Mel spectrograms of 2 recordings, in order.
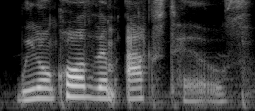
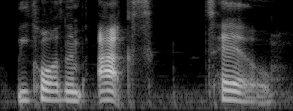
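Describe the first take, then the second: First: Oxtails said slowly, the final s of "oxtails" sounded clearly; the wrong plural "oxtails" with a clear s, said as a correction; correcting pronunciation. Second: "oxtail" very slow, no s at the end; proper pronunciation. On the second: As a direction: say "oxtail" slowly and firmly, with no final s. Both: Shown as a demonstration. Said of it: "Rule number one".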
